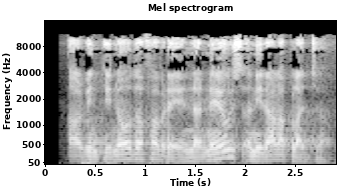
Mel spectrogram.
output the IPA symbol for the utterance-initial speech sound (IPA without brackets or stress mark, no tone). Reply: ə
